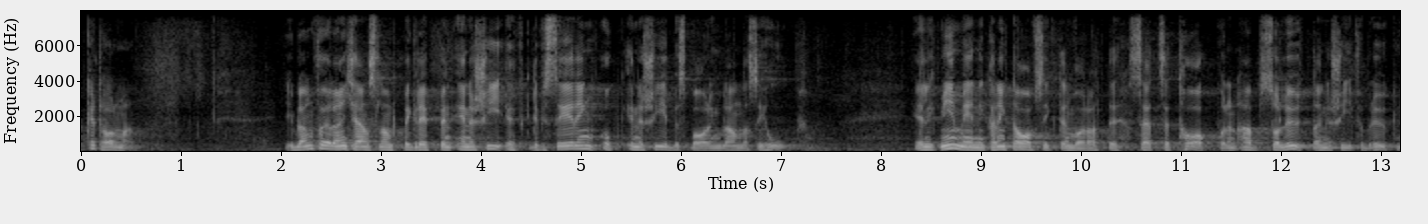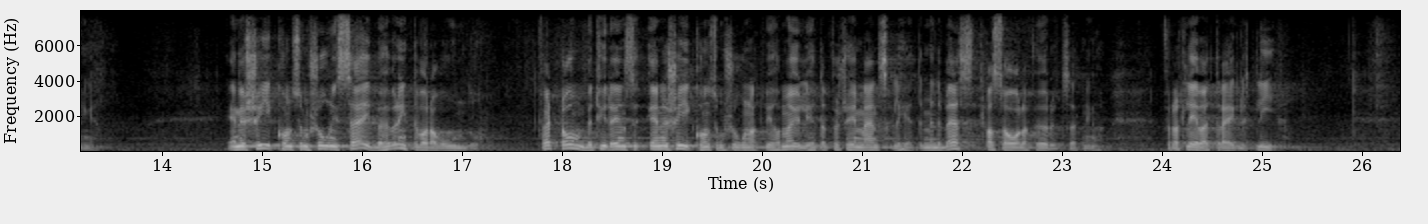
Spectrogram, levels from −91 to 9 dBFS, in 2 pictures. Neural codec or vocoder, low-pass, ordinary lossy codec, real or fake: none; none; none; real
